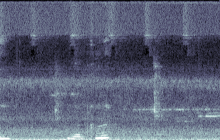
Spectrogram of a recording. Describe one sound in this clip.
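A woman speaks briefly and softly, close by.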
